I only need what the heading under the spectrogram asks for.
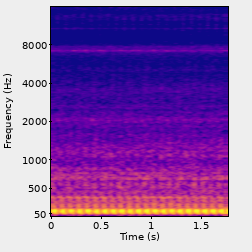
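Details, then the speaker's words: Cold-start idle on a Yamaha New Vixion single after clearing scanner fault codes (bike had severe hesitation/brebet and stalling): steady, even single-cylinder thump around 1300–1400 rpm, cold engine, running normally. "Oke, kita kontak on teman-teman kita nyalakan motor nyala. RPM 1300 1400"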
